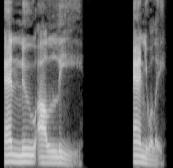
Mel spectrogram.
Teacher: This word has 4 syllables, and the stress is on that first syllable. The second syllable, it's like you're just saying that letter U, And the third syllable has that schwa, annually, annually.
